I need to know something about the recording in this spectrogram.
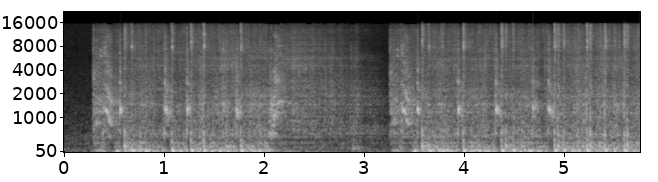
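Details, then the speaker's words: Salvage 2013 Arctic Cat Wildcat 1000 X at idle; spark plugs and fuel already replaced. Catches, stumbles and dies, then restarts to a lumpy idle with skipped beats, missing as if on one cylinder; smooths somewhat around 2,500–3,000 rpm, cause unknown. "so i've been trying for the last hour to get this thing going running just on idle um it seems to be missing like almost on one cylinder"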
